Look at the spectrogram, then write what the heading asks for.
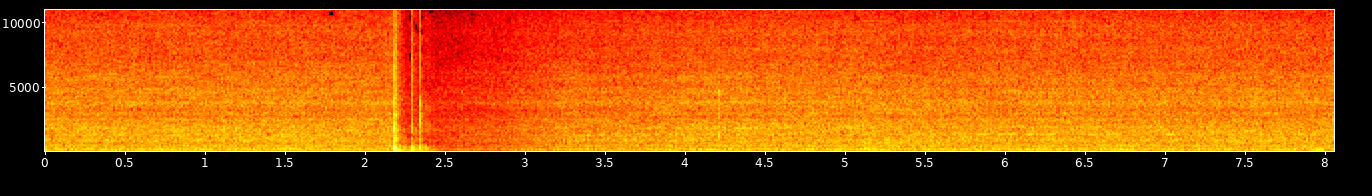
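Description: Steady background hiss with one sharp click a little over two seconds in; after the click the hiss drops away and slowly climbs back.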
